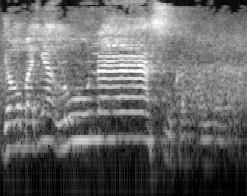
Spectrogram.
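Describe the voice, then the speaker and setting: A man's voice: very high-pitched, very animated, unhurried, background noise. A man from West Java, giving a humorous sermon and teasing the congregation into answering back. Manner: joking, teasing the audience, asking it to answer back. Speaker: preacher. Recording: echoey hall with faint crowd.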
